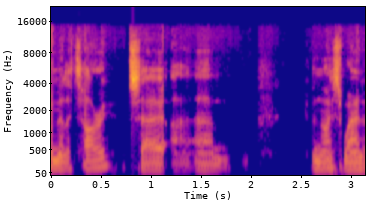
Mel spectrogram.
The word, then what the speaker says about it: Militaru: I didn't know how to pronounce her surname, so I thought I'd just check, but it's Militaru.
